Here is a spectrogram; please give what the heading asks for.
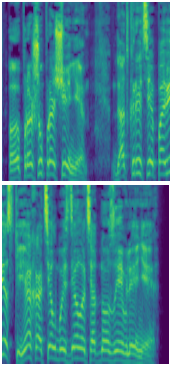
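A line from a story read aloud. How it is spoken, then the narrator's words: Loud. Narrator (Russian): громко сказал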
